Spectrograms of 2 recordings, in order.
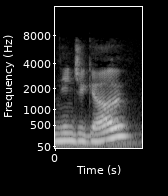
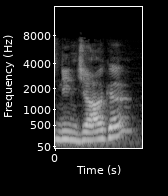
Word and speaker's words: Ninjago: know probably could uh last week we talked about the pronunciation and I went with ninjo uh we Shan you agreed with me and we should have went with red yeah red you correct it is Ninjago now the the explanation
